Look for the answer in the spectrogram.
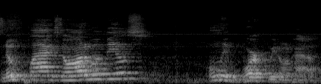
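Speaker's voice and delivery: loud, high, indignant tirade; angry rant. Acted. Rodolfo to Catherine, loud angry rant. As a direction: hurl each question back at her.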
